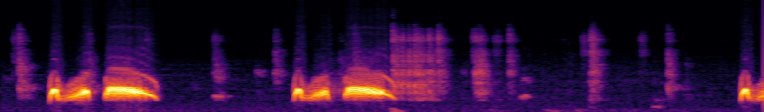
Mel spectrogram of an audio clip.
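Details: A spotted dove with the 'giọng thổ' (Thúc Đấu) voice, kept as a decoy for forest trapping, repeating a two-part phrase: a quick wavering note then a longer mellow falling coo, roughly every two and a half seconds, with scattered clicks and a rattle between.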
